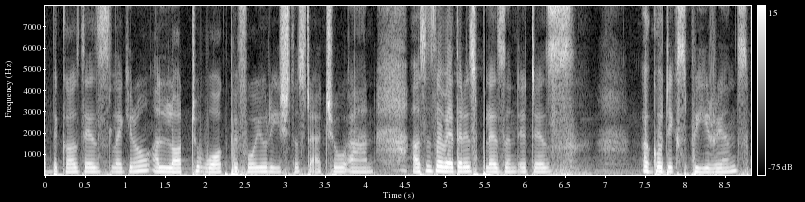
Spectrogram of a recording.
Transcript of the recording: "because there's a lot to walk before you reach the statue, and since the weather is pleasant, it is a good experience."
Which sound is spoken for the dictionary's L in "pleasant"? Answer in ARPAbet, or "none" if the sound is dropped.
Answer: L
